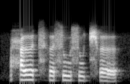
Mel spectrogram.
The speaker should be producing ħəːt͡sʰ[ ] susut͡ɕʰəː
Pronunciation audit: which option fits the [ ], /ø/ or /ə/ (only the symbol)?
ə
